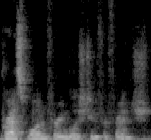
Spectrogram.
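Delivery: normal talking voice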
